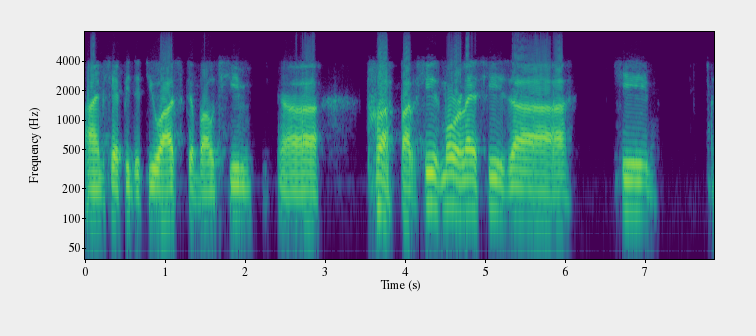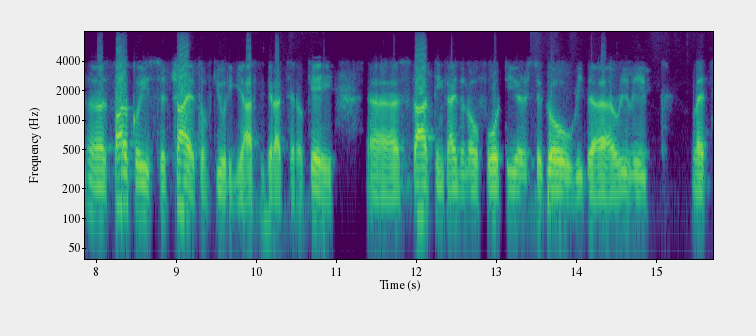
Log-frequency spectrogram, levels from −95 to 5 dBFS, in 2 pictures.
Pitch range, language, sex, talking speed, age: 95-110 Hz, English, male, 140 wpm, 50-69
